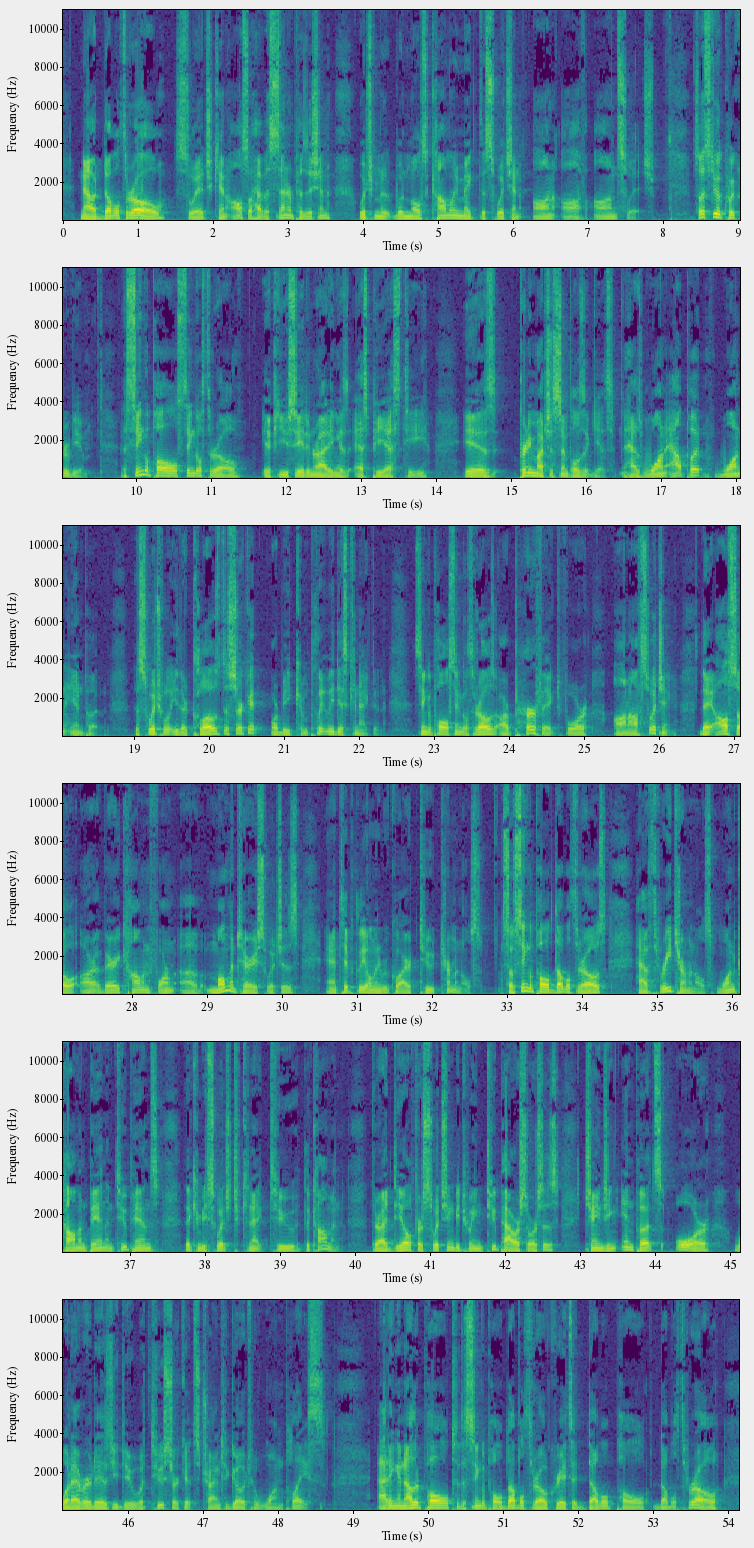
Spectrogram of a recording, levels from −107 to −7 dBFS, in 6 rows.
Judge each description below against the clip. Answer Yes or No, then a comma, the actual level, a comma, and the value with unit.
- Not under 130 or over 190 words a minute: Yes, average, 175 wpm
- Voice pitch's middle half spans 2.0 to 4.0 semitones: Yes, average, 3.5 semitones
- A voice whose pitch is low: Yes, low, 110 Hz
